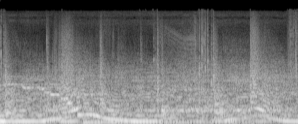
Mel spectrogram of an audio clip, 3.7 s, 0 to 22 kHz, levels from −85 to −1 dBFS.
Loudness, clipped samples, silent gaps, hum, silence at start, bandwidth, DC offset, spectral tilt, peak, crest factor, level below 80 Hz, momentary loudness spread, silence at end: -15 LUFS; under 0.1%; none; none; 0 s; 16.5 kHz; under 0.1%; -5.5 dB/octave; -2 dBFS; 12 dB; -18 dBFS; 4 LU; 0 s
